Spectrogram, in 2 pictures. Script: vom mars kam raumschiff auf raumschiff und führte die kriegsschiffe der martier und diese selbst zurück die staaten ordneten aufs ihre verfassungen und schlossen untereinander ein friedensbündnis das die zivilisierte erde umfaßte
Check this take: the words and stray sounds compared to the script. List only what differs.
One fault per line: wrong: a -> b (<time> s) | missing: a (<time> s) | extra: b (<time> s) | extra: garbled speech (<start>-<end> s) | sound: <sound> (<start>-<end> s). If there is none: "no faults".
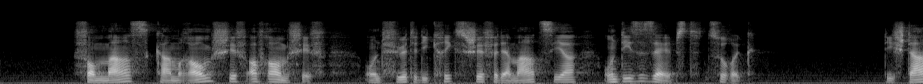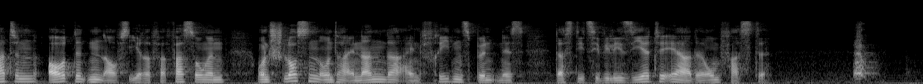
sound: bark (17.8-18.1 s)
